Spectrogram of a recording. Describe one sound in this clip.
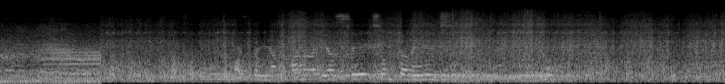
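A motorcycle engine revs up close.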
